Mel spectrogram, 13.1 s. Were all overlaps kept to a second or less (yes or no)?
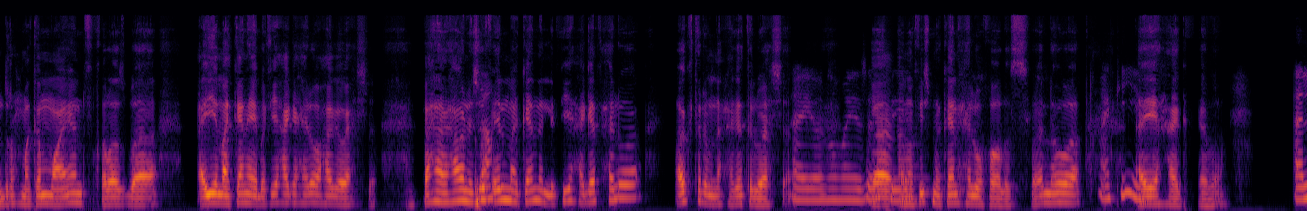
yes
